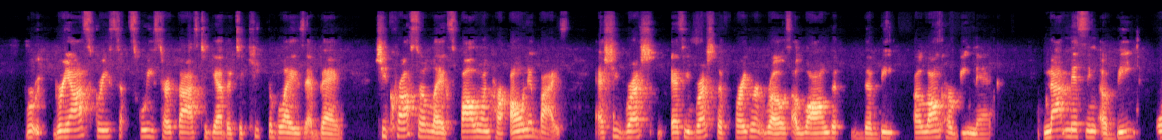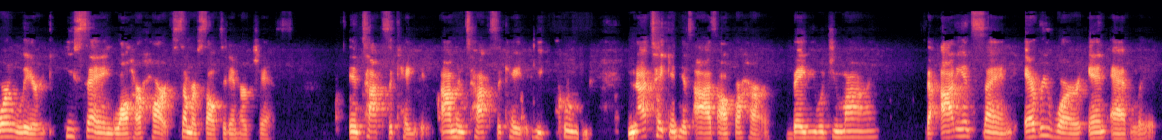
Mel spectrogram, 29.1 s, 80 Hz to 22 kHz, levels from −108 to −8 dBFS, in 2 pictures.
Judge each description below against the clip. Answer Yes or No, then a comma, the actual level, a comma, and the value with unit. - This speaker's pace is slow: No, average, 155 wpm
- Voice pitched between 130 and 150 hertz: No, medium, 160 Hz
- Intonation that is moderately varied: Yes, average, 4.1 semitones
